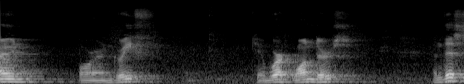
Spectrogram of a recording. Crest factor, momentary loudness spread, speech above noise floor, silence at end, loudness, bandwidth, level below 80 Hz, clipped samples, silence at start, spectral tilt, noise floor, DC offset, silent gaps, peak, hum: 20 dB; 22 LU; 28 dB; 0 s; -25 LUFS; 15 kHz; -60 dBFS; under 0.1%; 0 s; -6.5 dB/octave; -51 dBFS; under 0.1%; none; -4 dBFS; none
